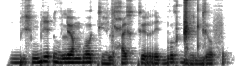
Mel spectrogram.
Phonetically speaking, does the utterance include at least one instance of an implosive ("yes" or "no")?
yes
